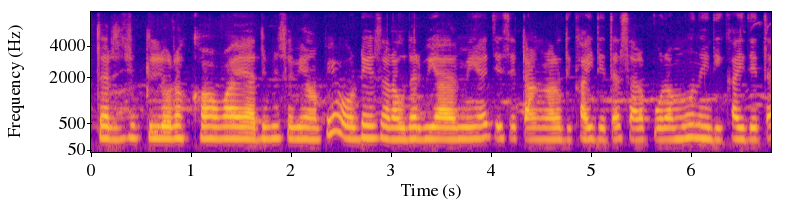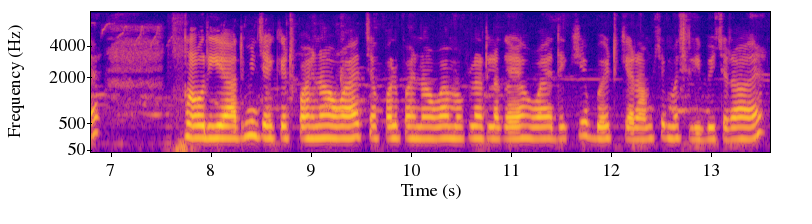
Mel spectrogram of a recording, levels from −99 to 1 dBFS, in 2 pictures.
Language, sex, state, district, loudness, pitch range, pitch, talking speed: Maithili, female, Bihar, Supaul, -17 LUFS, 215-225 Hz, 220 Hz, 225 wpm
